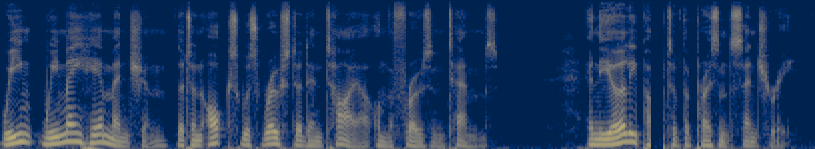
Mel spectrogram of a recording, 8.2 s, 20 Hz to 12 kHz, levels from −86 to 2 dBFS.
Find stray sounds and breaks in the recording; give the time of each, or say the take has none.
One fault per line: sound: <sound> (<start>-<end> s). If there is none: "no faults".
sound: dropout (6.5-6.6 s)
